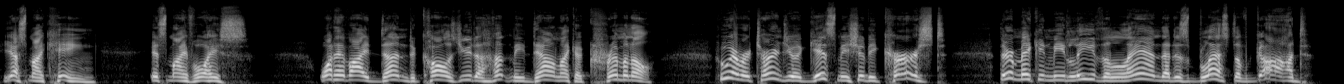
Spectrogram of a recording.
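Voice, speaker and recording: A man's voice: fairly high pitch, steady tone, slow, few pauses, dry recording, studio quality. A man voicing a bold, righteous and loyal warrior leader in an earnest, declamatory way for a story. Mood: pleading, earnest.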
